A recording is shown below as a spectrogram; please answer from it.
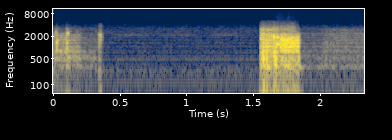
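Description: Police two-way radio traffic: the end of one transmission trails off and cuts with a click, then dead air, then a short loud burst of radio transmission about a second and a half in.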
